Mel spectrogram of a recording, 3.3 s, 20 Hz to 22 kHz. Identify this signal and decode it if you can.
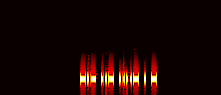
Morse code, heard as a keyed tone, about 46 wpm, 700 Hz. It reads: KU4ET
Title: USA Call Signs - 5 Characters - 4x Character Spacing - 45wpm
